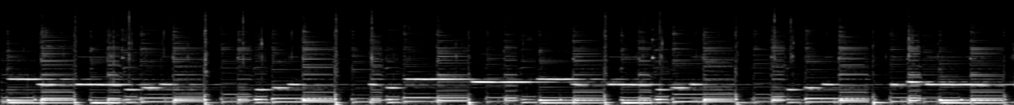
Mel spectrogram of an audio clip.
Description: ocarina

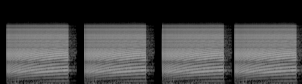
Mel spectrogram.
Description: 737 alarm

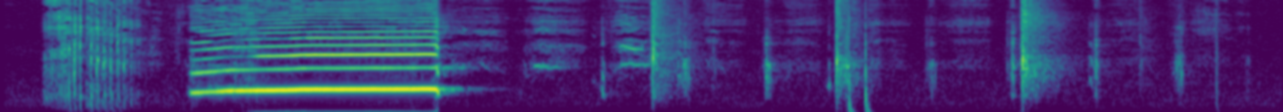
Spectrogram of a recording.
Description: laugh

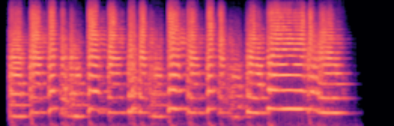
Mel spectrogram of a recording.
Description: sour bugle reveille

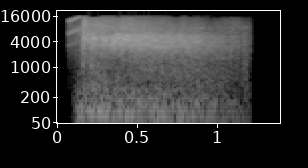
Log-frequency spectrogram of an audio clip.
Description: strong punch; one piece

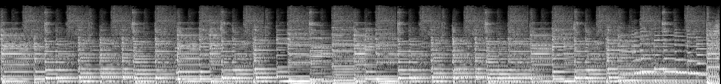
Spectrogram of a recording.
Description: anime battle theme

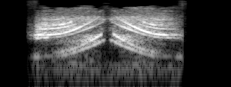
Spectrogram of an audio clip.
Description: cartoon jumped

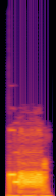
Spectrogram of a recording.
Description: fx police beep

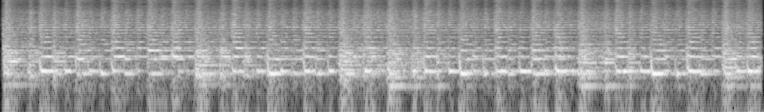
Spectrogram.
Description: bass boost

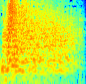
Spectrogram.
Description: horn

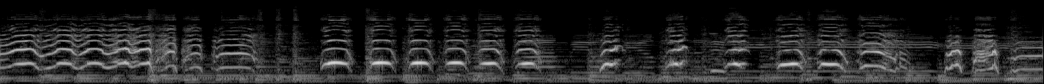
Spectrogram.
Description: el grito

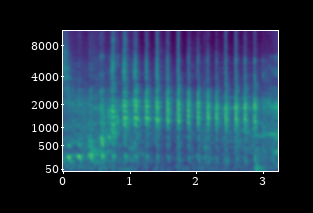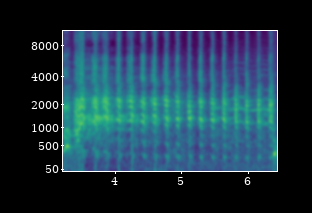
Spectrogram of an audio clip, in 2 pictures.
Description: evil laugh

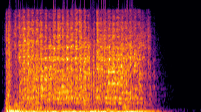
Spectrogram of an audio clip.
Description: broodmother roar; xiru

